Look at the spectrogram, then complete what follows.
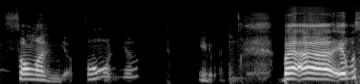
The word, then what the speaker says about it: Sanya: I always get her name wrong because I think about Tanya, but I know it's Sonya.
